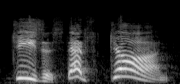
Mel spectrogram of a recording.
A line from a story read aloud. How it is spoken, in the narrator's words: Norris cried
